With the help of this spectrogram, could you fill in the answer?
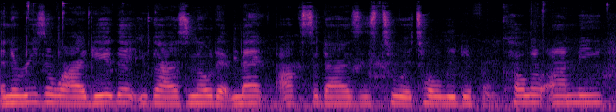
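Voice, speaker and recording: A woman's medium-pitched, somewhat breathy voice, dark and mellow in tone, with monotone, flat intonation. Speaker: beauty vlogger. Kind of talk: product review vlog. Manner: fast.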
